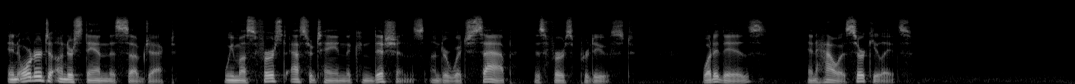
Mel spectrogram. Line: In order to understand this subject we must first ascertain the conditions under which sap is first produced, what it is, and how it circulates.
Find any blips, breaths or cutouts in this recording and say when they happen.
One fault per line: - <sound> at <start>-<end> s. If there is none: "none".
none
